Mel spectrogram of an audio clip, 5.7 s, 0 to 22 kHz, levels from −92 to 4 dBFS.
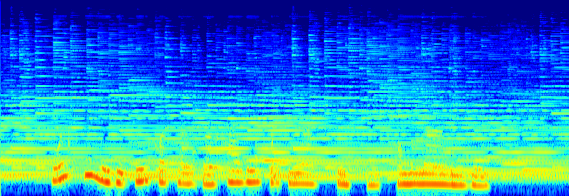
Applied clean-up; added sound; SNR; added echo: none; Harp; 6 dB; none.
